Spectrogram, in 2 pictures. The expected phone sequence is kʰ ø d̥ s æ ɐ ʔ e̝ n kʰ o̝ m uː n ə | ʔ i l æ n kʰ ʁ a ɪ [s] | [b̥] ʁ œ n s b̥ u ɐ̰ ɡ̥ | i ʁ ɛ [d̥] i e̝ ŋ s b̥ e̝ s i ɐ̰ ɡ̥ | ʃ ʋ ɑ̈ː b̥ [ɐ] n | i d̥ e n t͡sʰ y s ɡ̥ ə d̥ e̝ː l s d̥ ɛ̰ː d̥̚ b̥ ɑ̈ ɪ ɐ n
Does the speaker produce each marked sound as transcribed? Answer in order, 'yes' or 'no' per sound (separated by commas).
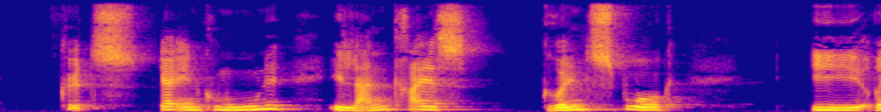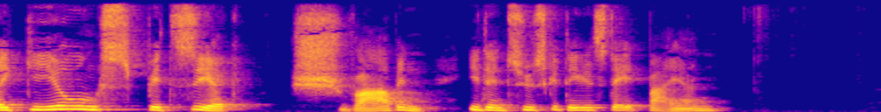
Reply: yes, no, no, no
